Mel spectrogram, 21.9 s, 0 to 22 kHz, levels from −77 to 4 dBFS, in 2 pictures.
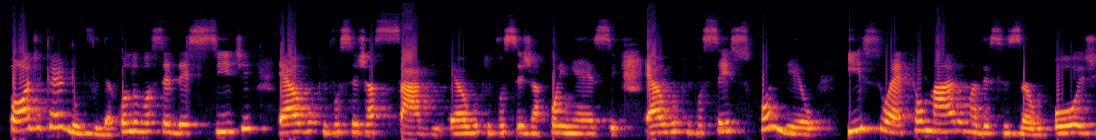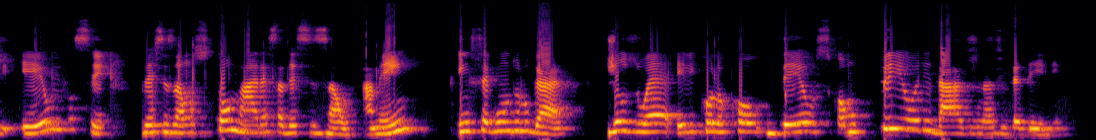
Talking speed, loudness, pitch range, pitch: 135 wpm, -13 LUFS, 195-260 Hz, 225 Hz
